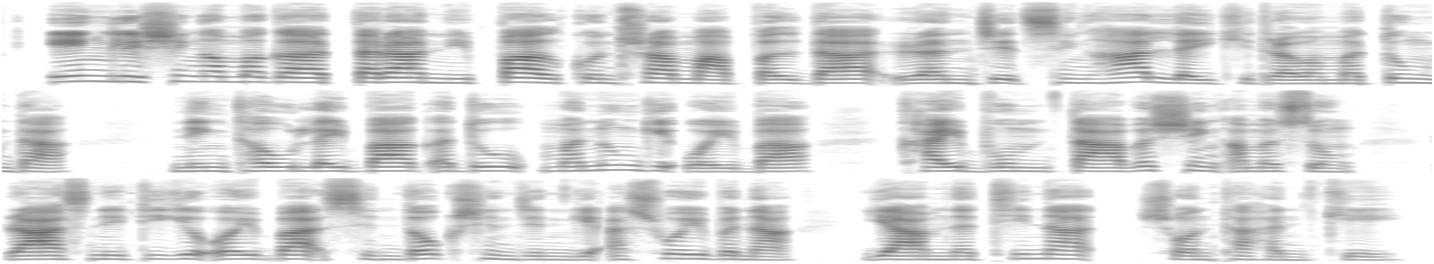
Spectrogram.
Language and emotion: Manipuri, neutral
